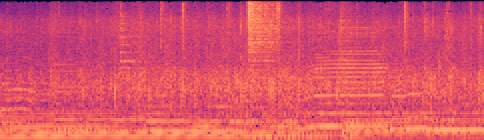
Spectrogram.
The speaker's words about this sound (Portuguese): que você aplaude esse Deus maravilhoso?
